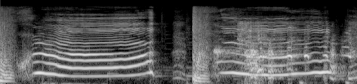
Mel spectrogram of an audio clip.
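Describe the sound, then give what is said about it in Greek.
A voice imitates the wailing of burning mushrooms: a high, drawn-out wail in two sustained moaning bursts separated by a short pause, loud with a wavering pitch. “Άλλο μανιτάρια έτσι μαντάρ διάφορα, διάφορα μεγέθη, κάνουν και διαφορετικό λίγο ήχο. Αλλά αυτό τα ακούμε έτσι.”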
